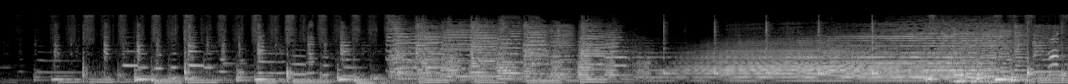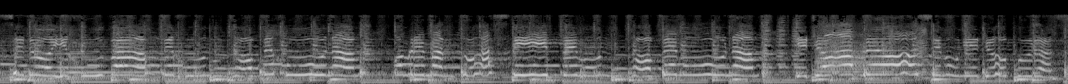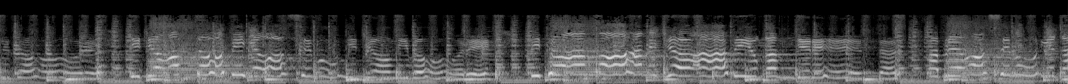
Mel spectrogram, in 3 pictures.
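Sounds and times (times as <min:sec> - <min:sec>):
dense instrumental accompaniment: 0:00.0 - 0:32.0
female singer singing a Persian song: 0:10.4 - 0:32.0.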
